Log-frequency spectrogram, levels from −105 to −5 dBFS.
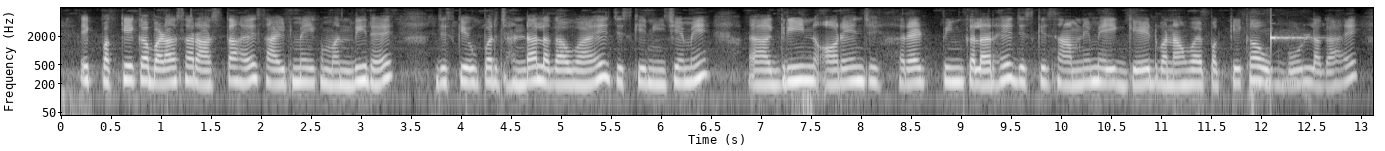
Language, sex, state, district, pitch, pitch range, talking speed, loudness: Hindi, female, Bihar, Jamui, 210 Hz, 195-225 Hz, 190 wpm, -21 LUFS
